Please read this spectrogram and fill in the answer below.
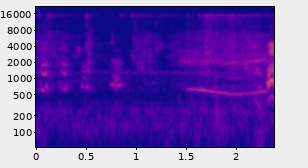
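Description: Water and gel water beads (Orbeez) sloshing in an inflatable pool as legs move through them, with short bits of laughter in the first second; a voice starts near the end.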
